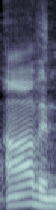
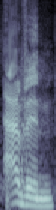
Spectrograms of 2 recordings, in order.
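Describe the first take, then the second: First: The first vowel is a long A. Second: The first vowel is a short A. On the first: "the long A" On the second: "everyone says Avin"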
